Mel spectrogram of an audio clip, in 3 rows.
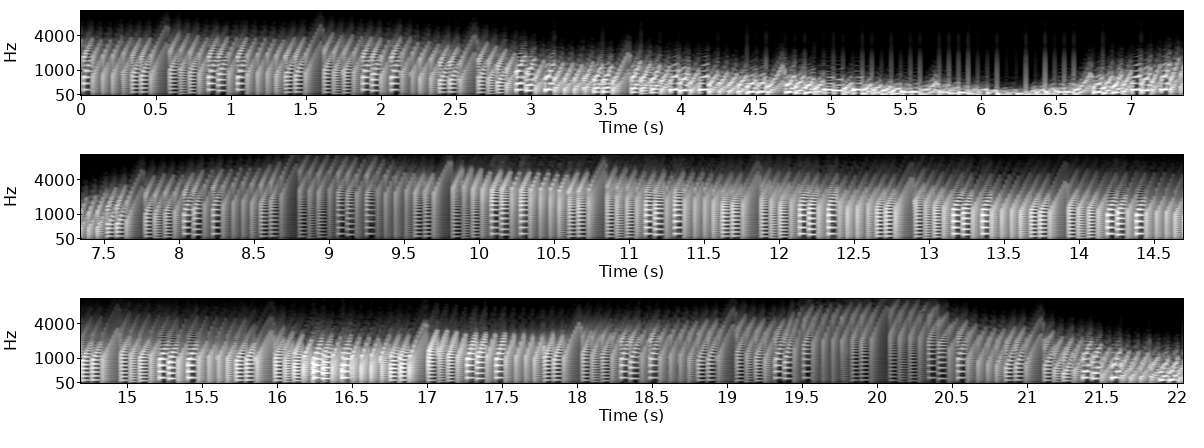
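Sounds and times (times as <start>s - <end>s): analog synthesizer filter sweep: 0.0s - 22.0s.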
